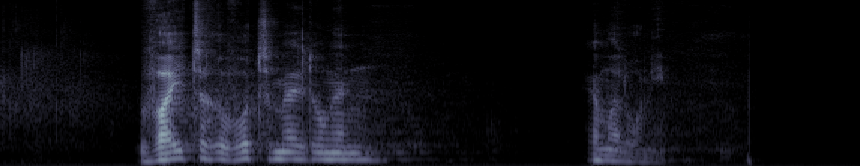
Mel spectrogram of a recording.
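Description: A second middle-aged man speaks briefly into a microphone.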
